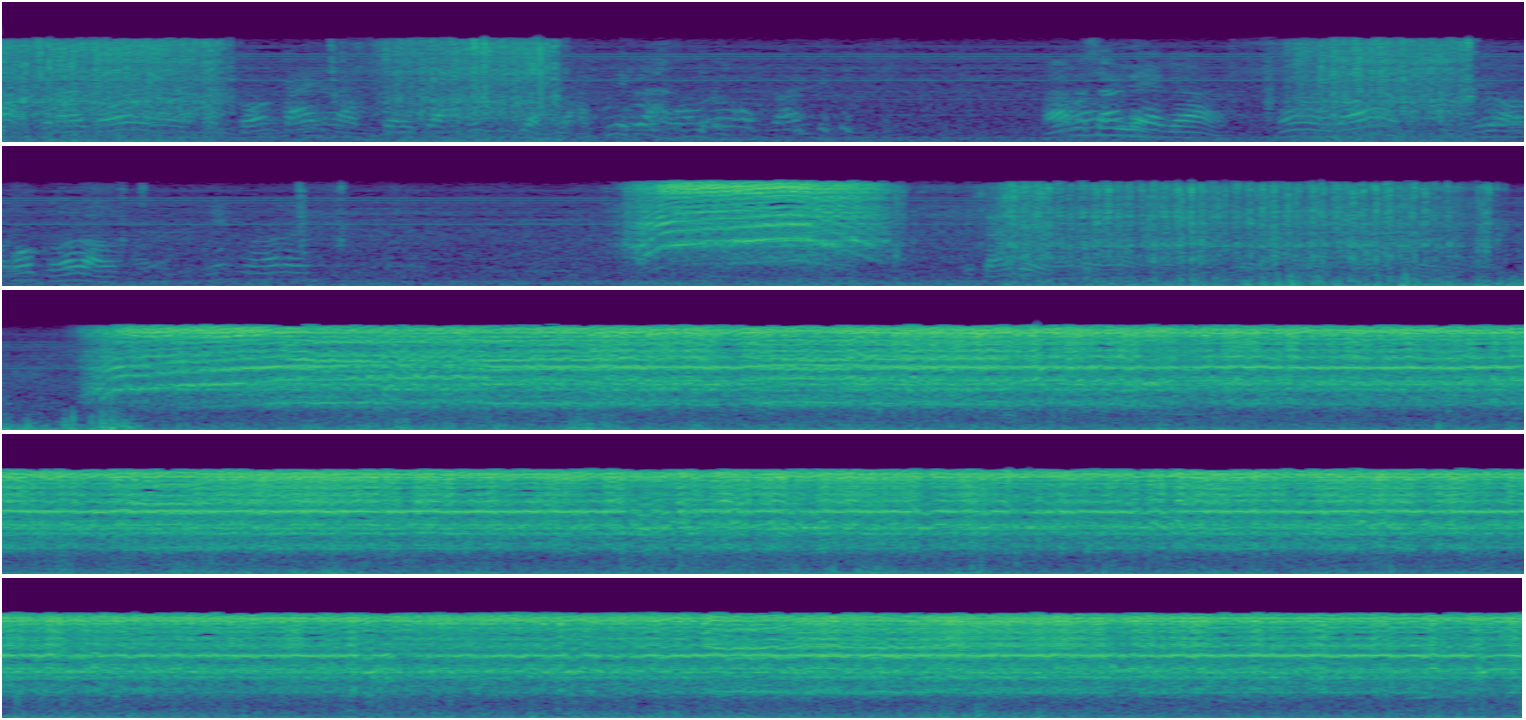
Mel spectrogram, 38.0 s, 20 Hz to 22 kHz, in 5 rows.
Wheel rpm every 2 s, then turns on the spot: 20, 20, 0, 20, 0, 70, 30, 40, 180, 200, 200, 200, 200, 200, 200, 200, 200, 200, 200.
0-4 6-8 12-14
